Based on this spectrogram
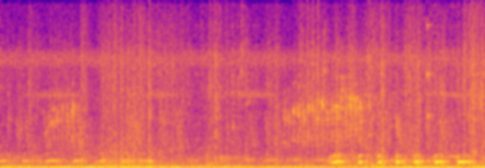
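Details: Zebra dove at a bird farm in Chana, Thailand, heard live. A run of short, soft, mid-pitched cooing notes comes first, then a quicker bouncing series of coos near the end, over a constant low rumble.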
